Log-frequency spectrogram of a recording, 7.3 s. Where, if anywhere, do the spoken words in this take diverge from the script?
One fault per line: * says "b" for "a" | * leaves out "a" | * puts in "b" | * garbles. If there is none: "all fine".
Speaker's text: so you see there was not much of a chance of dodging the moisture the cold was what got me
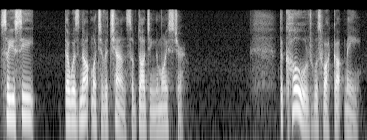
all fine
